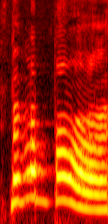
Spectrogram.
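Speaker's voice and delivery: high playful burr burr noises; silly noise. Retold or imitated. To a laughing stepmom, goofy high burring noises. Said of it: "I'd be like".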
